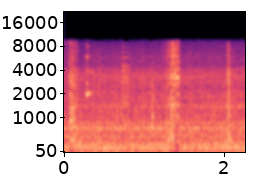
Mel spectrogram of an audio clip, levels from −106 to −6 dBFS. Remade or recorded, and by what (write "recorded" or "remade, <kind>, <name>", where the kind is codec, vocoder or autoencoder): recorded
